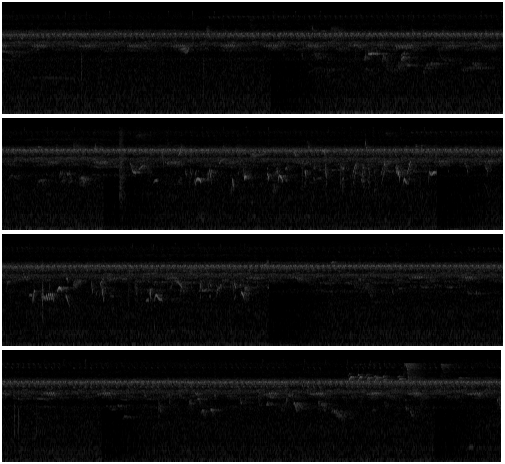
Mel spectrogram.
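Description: Faint woodland ambience: a steady high-pitched hiss with a regular pulse running through it, scattered short distant bird chirps, and a low rumble underneath. The sound briefly dips about every five seconds.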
